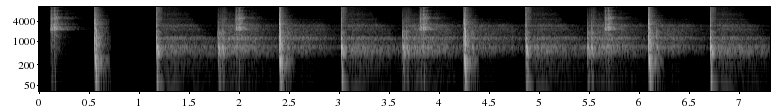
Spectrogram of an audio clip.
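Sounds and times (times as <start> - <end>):
pop percussion loop at 130 BPM: 0.6 - 7.3.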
